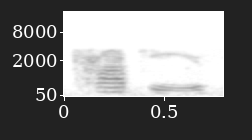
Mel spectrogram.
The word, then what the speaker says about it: Takis: Show now am I is it Takis Taki how do you pronounce the snack so it's Takis it is Takis all right now now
